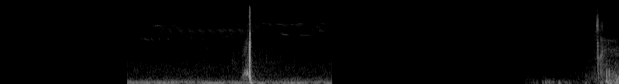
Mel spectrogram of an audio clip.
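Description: A single crisp strike of a golf iron on the ball and turf on a short half swing, heard once about two and a half seconds in over faint outdoor background noise; the rest is silent.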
